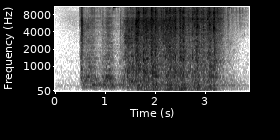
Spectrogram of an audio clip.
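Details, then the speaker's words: 1972 Cadillac hearse, abandoned since 1995, first start in 29 years with no mufflers and timing not yet set: loud, ragged firing catches, runs unevenly about three seconds, then dies; it won't stay running yet. "let's see what it does well it did something it moved it sounded you know pathetic"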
